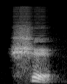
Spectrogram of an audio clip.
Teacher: The vowel in 是 is just a prolonged R sound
